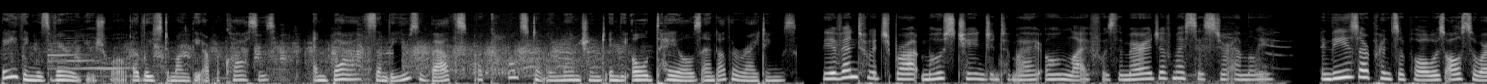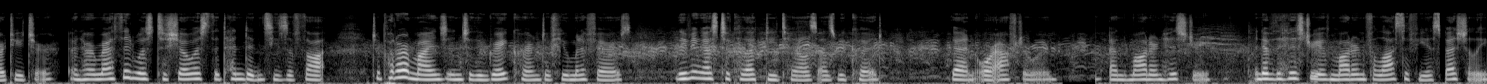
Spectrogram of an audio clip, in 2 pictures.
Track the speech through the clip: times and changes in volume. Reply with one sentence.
The speech can be heard from 0.0 to 29.6 s, at a steady volume.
